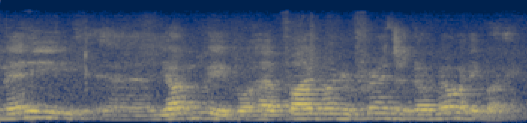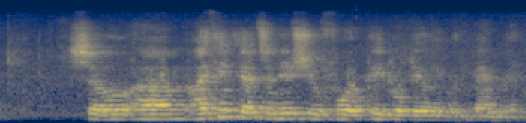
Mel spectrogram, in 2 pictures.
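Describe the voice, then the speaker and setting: A man giving the closing remarks of an academic talk, measured and thoughtful, pausing often with fillers. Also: fairly high pitch, dark tone, slight background noise. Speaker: conference speaker. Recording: dull, echoey hall from a distance.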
